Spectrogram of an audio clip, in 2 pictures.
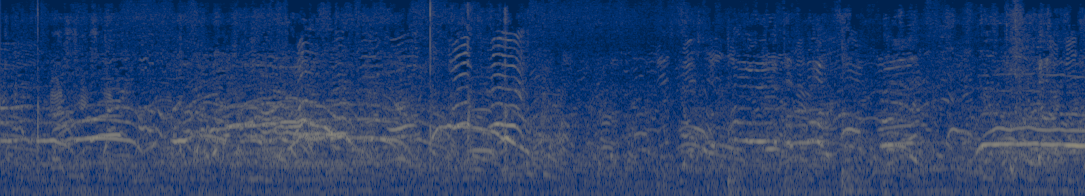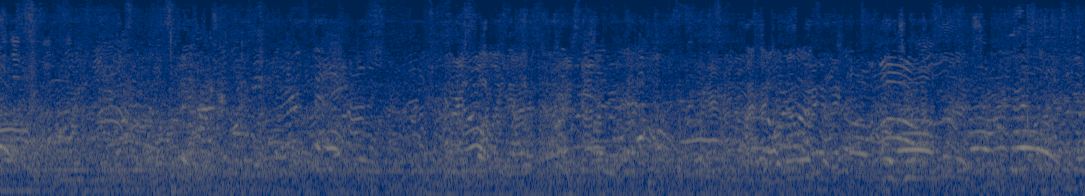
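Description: A crowd of spectators cheers and shouts outdoors at a distance.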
